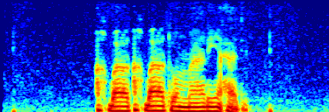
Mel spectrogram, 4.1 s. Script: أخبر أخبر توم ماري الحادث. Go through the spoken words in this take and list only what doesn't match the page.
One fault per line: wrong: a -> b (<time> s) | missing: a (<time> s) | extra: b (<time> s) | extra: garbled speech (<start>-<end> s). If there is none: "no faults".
no faults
